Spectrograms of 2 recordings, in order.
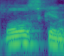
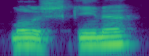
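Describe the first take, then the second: First: The word ends plainly without an added vowel. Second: The word ends with an added vowel sound. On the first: This is the familiar local way to say it. "Moleskin sounds much better" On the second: This is how the makers say it. "I think they pronounce it moleskina"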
